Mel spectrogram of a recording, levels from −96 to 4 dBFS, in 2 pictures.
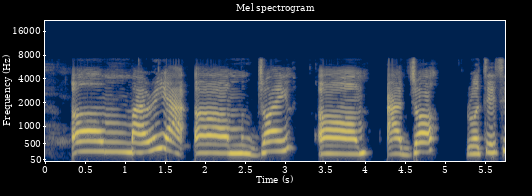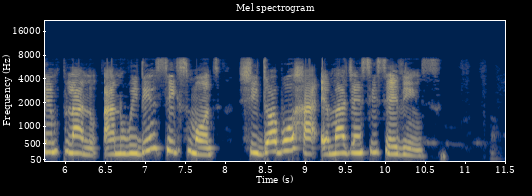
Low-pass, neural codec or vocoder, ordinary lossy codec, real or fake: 7.2 kHz; none; none; real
